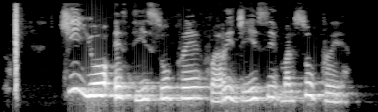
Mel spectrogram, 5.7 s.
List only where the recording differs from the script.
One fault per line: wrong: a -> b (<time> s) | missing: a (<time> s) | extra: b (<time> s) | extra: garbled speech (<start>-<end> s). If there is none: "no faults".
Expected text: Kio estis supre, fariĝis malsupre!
no faults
